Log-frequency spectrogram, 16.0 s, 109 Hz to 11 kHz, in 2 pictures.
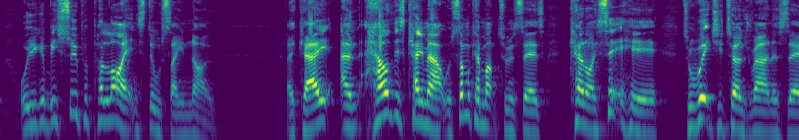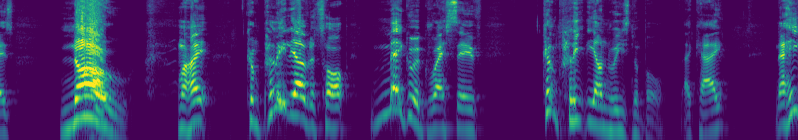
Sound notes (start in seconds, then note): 9.4 chuckles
